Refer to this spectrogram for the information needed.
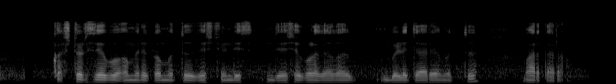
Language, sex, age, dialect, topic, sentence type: Kannada, male, 18-24, Northeastern, agriculture, statement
